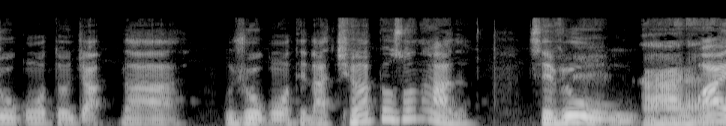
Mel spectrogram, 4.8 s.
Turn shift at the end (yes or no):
yes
